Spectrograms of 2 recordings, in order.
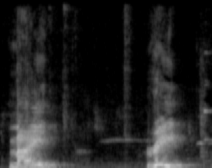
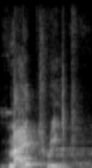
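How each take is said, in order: First: It is said as two separate words. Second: It is said as one joined word.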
